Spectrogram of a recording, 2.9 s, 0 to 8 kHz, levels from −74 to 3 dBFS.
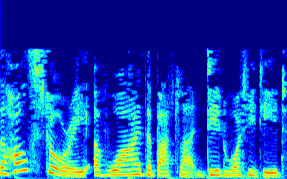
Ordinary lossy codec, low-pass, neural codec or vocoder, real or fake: MP3, 24 kbps; 7.2 kHz; none; real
